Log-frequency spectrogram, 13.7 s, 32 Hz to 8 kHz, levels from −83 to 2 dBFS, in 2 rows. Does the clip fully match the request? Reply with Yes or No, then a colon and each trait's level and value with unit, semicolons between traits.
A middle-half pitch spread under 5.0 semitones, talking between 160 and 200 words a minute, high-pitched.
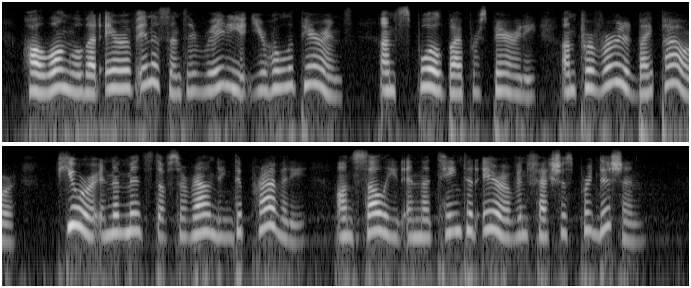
No: average, 3.8 semitones; average, 140 wpm; high, 245 Hz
